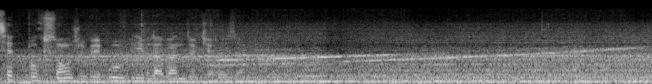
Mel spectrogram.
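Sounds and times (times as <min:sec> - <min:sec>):
speech: 0:00.0 - 0:03.2
aircraft jet engine spooling up at start: 0:00.1 - 0:06.5.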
